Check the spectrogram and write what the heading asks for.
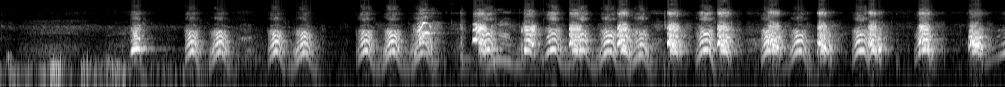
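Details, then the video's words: Barking from Marley the Belgian Malinois during bite work training: after a short quiet start, a sustained run of loud, sharp barks repeats steadily about twice per second. "Marley Belgian Malinois bite work"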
